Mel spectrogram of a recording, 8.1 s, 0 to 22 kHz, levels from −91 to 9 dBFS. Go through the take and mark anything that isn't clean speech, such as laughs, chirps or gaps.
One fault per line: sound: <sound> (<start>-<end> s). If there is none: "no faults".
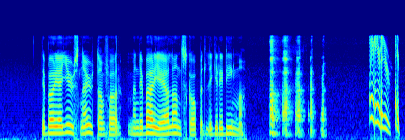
sound: laugh (5.4-6.5 s)
sound: chirp (7.4-8.0 s)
